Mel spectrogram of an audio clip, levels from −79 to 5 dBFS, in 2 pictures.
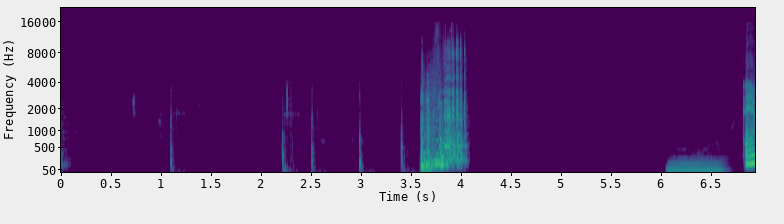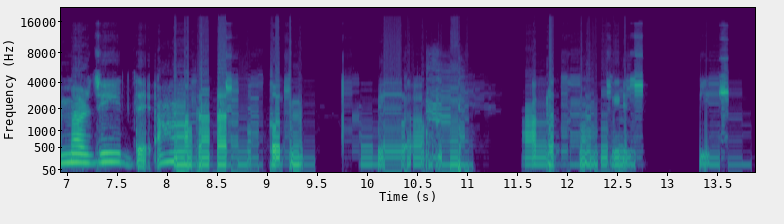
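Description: From 8.08 s to the end, the sound turns into a rigid metallic buzz at 133 Hz, a robotic sound from repeated short buffers, likely caused by a ~7.5 ms chunk being looped while most of the real audio is skipped. A spectrogram shows flat, evenly spaced harmonic lines; the waveform repeats identical cycles.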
